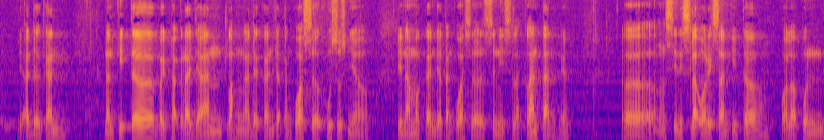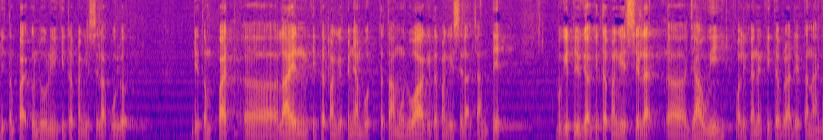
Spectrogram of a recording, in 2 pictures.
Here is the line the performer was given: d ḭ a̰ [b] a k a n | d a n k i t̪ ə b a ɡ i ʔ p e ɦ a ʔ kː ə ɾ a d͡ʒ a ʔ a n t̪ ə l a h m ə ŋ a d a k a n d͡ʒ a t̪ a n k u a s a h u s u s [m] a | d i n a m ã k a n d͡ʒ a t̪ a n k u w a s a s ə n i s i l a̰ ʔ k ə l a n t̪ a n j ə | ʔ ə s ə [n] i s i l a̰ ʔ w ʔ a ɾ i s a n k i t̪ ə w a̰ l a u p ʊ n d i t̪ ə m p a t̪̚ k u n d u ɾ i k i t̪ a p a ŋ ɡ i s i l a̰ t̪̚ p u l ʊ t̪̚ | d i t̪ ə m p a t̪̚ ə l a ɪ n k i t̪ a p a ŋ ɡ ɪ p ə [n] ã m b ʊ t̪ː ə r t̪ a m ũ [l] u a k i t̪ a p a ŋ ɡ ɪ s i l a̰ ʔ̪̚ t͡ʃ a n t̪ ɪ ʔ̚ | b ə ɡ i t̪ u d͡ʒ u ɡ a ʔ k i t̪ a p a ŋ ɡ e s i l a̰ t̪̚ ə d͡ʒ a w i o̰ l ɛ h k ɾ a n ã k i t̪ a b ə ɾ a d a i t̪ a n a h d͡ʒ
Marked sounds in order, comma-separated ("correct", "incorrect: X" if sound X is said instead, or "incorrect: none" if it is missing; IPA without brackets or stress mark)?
incorrect: d, incorrect: ɲ, correct, incorrect: ɲ, correct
